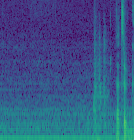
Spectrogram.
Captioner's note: door thudding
